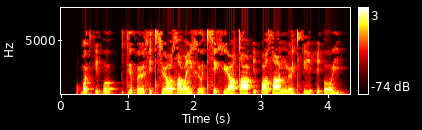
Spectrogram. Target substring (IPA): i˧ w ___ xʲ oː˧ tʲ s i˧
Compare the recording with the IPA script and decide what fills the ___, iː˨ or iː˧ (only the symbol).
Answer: iː˨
